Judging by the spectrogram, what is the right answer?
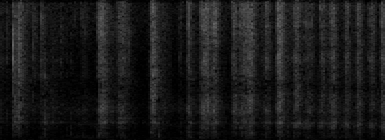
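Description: Rusted metal sanded with sandpaper by hand, a close rhythmic run of scratchy rubbing strokes in quick back-and-forth bursts, fairly quiet and with no talking.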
